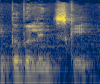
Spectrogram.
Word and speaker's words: Bobulinski: Roger, we're going to be talking about Joe Biden, this story of Tony Bobulinski, I'm pronouncing that right.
